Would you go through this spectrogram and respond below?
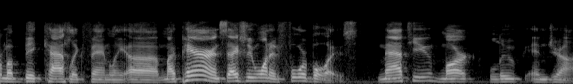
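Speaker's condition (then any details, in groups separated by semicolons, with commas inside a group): No condition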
